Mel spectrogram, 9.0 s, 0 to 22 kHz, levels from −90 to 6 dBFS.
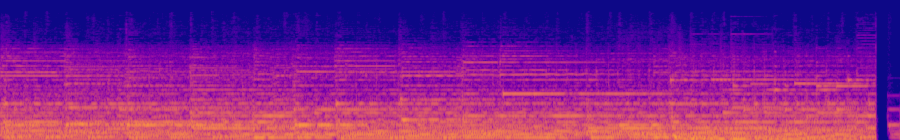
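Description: No technical faults can be heard anywhere in the audio, and the signal stays steady and intact throughout.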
